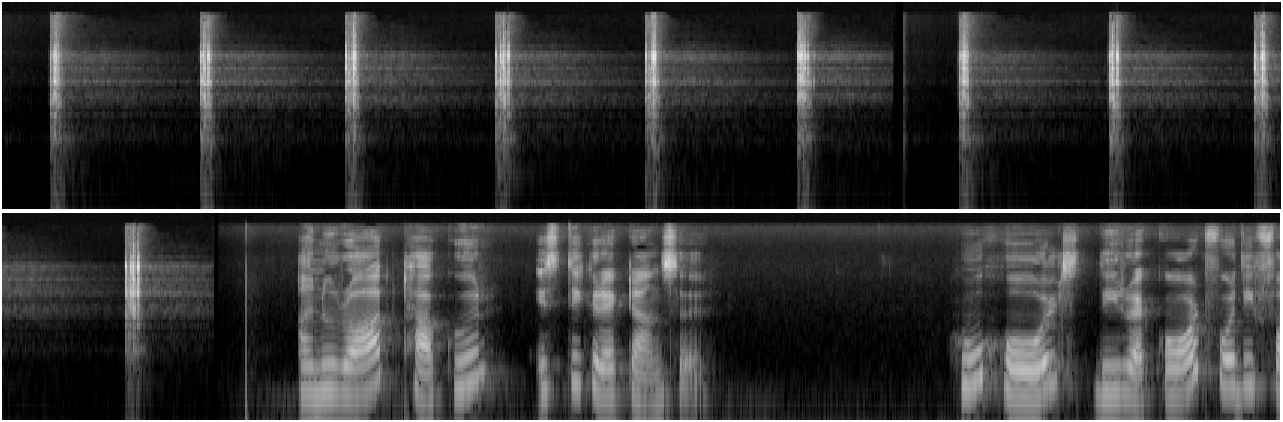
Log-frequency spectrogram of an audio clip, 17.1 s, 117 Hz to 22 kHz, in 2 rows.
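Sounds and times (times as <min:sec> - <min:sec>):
clock ticking: 0:00.3 - 0:05.8, 0:06.4 - 0:10.0.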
